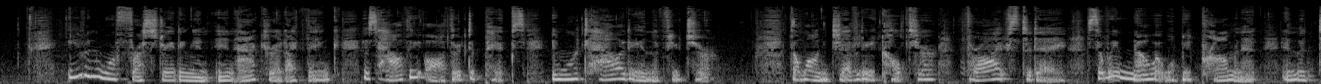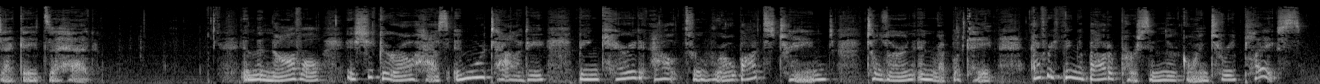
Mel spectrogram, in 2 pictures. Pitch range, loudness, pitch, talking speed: 190-250 Hz, -23 LUFS, 220 Hz, 125 wpm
